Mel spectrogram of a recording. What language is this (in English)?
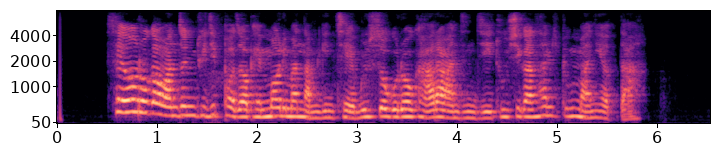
Korean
